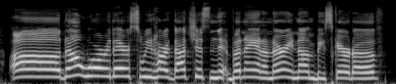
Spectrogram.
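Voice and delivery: Southern clerk. Retold or imitated. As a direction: soothe her like a good-old-boy clerk. Voicing gas station clerk.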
